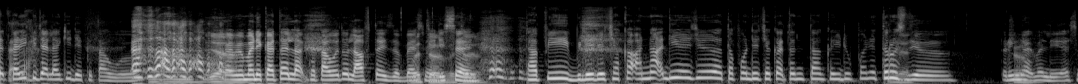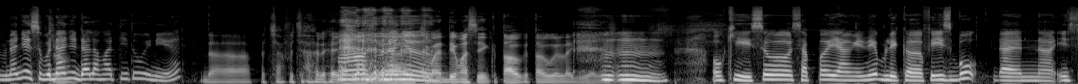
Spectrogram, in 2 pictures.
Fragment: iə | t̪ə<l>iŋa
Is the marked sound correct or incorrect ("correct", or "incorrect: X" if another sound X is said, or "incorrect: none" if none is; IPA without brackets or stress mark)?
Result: incorrect: ɾ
